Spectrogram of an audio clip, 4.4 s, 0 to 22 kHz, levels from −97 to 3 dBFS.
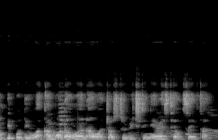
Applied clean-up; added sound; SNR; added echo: none; none; none; reverberation time 0.3 s.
